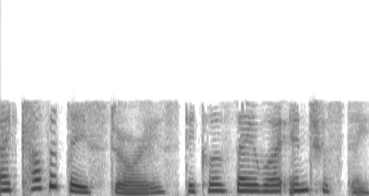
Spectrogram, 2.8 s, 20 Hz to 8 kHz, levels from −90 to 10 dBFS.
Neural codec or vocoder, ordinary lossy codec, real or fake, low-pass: codec, 16 kHz, 0.5 kbps, FunCodec, trained on Chinese and English, 25 frames a second; AAC, 16 kbps; fake; 7.2 kHz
